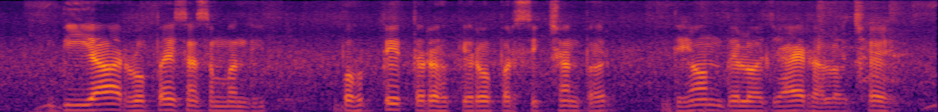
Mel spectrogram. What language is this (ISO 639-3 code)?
mai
